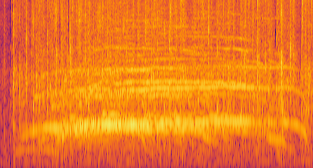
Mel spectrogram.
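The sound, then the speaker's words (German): People inside a car clap and scream as loud as they can, a loud burst of clapping and high-pitched screaming, dense and sustained for a few seconds before tapering off slightly at the end. “weil wir wollen jetzt mal kurz testen, wie das klingt, wenn alle hier klatschen und schreien, so laut sie können.”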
